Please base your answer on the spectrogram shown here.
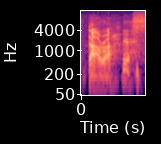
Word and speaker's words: Dara: the adventures Lara and Daraa Daraa is the right pronunciation right Dara is the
